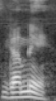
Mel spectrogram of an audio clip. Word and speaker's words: Gamay: Es un vino rosé fino, seco, de la uva Gamay, cuya pronuncia es Gamay.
